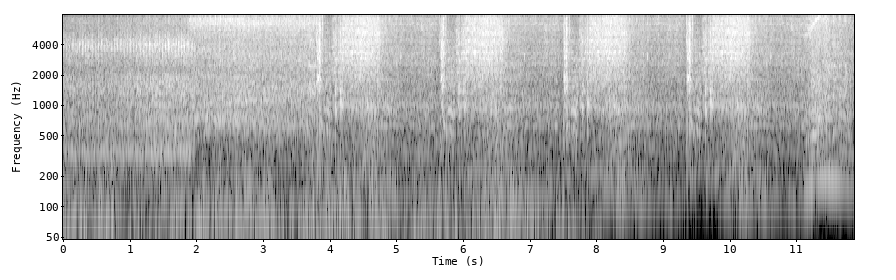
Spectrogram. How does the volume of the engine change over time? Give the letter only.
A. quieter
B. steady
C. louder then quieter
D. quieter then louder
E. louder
B.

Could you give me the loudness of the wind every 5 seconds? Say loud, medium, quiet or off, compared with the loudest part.
loud, loud, off.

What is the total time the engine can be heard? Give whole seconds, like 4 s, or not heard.
12 s.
